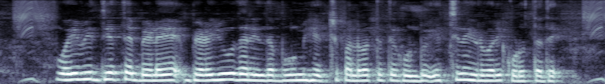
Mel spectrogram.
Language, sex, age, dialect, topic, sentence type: Kannada, female, 36-40, Mysore Kannada, agriculture, statement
